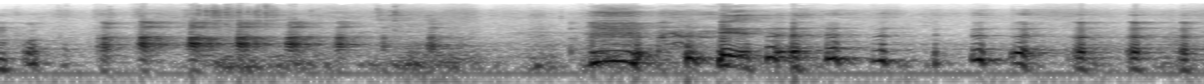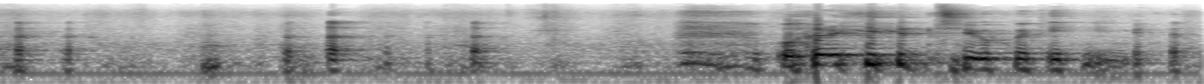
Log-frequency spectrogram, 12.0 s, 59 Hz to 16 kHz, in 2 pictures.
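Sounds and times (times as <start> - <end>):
person chuckling: 0.0 - 8.8, 11.6 - 12.0.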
